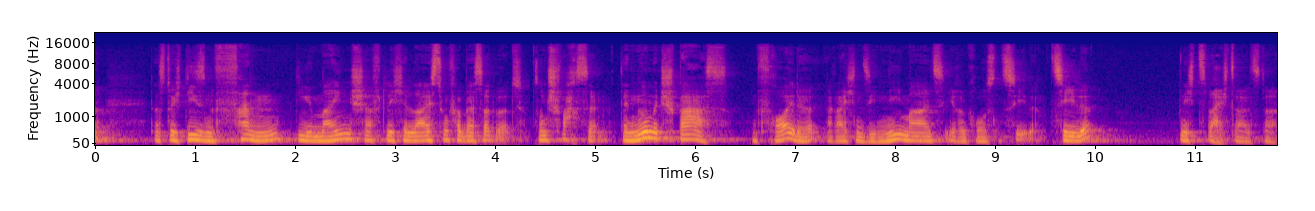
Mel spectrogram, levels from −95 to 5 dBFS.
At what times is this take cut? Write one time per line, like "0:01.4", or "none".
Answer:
0:04.3
0:05.2
0:09.5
